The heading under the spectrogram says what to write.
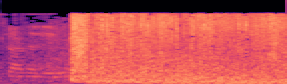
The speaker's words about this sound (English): He and Prime Minister Nouri al-Maliki were meeting with reporters in the Green Zone when reporter … says a rocket landed nearby.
